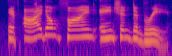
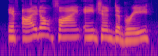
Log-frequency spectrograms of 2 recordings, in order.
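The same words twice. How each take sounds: The two takes are said the same way.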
